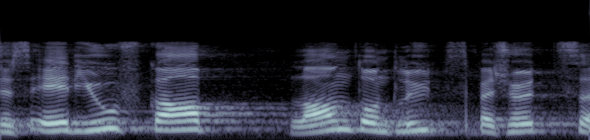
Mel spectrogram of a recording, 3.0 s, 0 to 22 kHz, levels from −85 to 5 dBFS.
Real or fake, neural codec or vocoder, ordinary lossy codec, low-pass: real; none; none; 7.2 kHz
